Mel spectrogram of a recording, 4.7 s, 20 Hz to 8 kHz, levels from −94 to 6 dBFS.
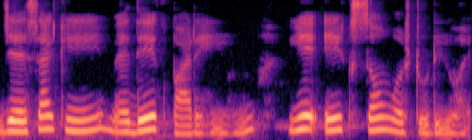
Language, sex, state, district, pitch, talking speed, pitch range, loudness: Hindi, female, Delhi, New Delhi, 235 Hz, 150 wpm, 205-265 Hz, -16 LUFS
